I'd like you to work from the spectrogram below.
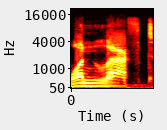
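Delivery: loud, teasing yell.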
